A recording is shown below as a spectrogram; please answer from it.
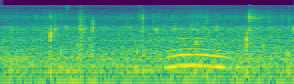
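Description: Sambar simmering in a pan, bubbles popping now and then over a soft steady hiss. A short voiced hum from a person sounds about halfway through.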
